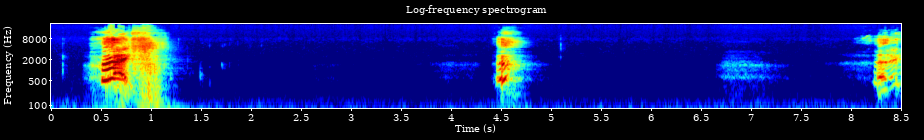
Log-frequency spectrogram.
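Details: Woman at night, just out of the shower, reporting a really itchy nose: three sneezes in a quiet room, one loud wet burst, then two shorter ones several seconds apart; wet sneezing.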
